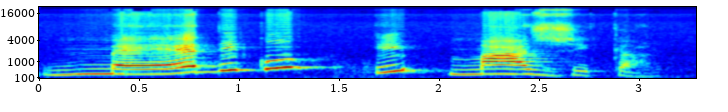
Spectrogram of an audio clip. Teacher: elas são pronunciadas com mais forte ou mais força e elas estão localizadas na antepenúltima sílaba · É quando a sílaba tônica, né, a mais forte, ela é a antepenúltima. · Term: proparoxítona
